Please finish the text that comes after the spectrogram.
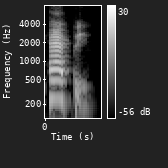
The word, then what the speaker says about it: happy: Let's take happy. I'm very happy today. So ha is stronger than p. Happy in English we say, right?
